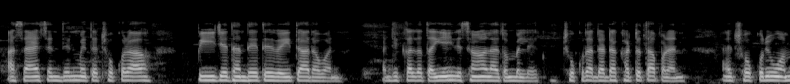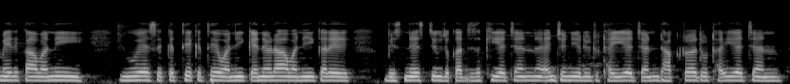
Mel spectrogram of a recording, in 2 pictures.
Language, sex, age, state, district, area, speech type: Sindhi, female, 45-60, Gujarat, Surat, urban, spontaneous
